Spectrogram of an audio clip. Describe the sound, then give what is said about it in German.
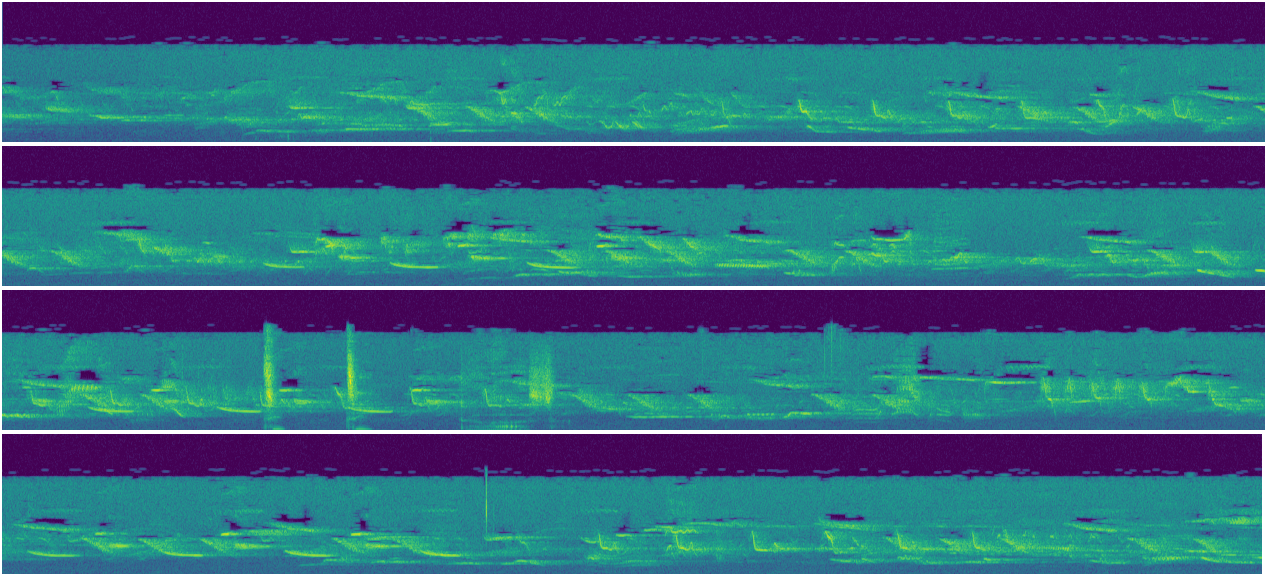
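A common chiffchaff sings from a distance amid a dense, continuous chorus of other birds, its repeated two-note song blending into the steady high chirping and trilling. “Das ist der Zilpzalp”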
